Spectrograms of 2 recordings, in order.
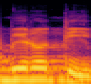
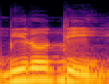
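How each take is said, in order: No difference in how they are said.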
